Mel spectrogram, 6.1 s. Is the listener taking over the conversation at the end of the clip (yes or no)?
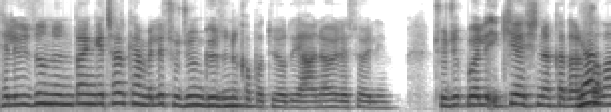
no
